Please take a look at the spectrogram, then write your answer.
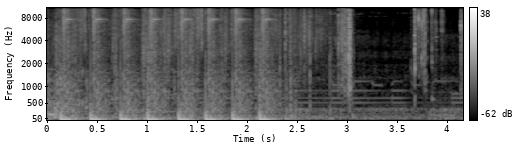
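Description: Rapid rifle shots from an SKS fired in Fallout 4 with a basic 10-round magazine, about ten sharp evenly spaced cracks in the first two and a half seconds, then quieter mechanical clicks and a reload, with a few faint taps near the end.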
